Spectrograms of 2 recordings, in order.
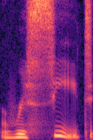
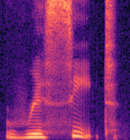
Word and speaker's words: receipt: The letter P in receipt is completely silent. We do not say receipt. We say receipt.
